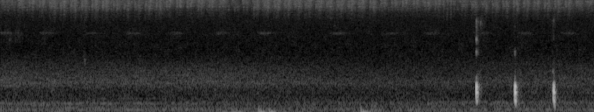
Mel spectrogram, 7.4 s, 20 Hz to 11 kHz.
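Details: Southern Oak Bush-cricket at Starnberg, Germany, 7 August 2023, picked up with a Pettersson D 100 ultrasound detector; after a quiet stretch, three crisp clicks sound roughly half a second apart near the end, with soft background hiss.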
